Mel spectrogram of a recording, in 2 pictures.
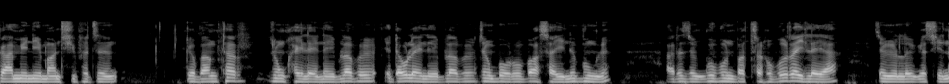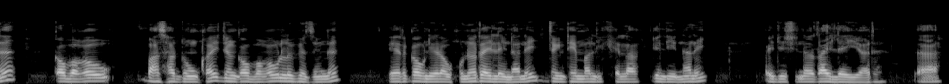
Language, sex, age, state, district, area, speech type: Bodo, male, 60+, Assam, Chirang, rural, spontaneous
